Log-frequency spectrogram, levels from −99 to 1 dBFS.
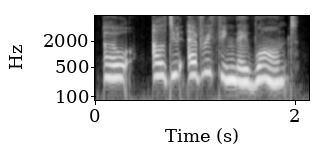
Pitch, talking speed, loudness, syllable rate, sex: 270 Hz, 170 wpm, -15 LUFS, 5.7 syllables/s, female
